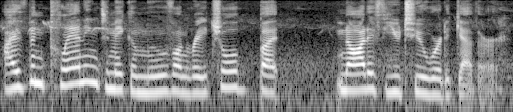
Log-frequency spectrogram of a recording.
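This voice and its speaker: A woman's voice: a little high, normal speed, slight background noise, lightly acted. A woman playing a friendly, candid, considerate teenage girl in a video game, chatty and earnest. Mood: careful, earnest. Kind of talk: naturalistic video game acting.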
